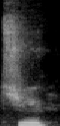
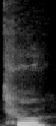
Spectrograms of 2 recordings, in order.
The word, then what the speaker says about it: tout: We're not saying tu, we're saying tout.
